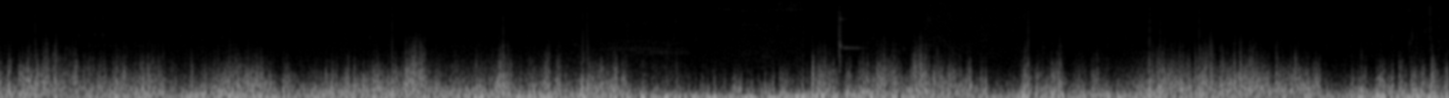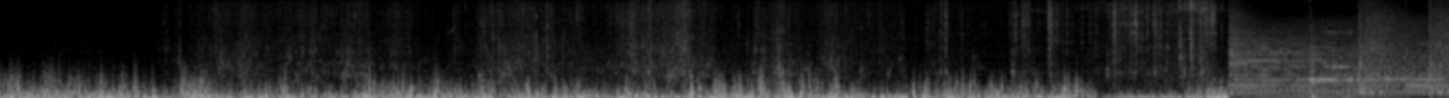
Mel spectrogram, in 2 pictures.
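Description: Wind buffeting the microphone over water. From about eight seconds in, splashing as a hooked pike thrashes at the surface and is scooped into a landing net. Music takes over near the end.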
